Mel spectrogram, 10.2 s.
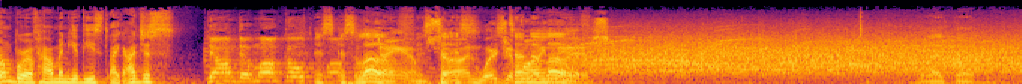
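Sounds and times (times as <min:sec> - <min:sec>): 
speech: 0:00.0 - 0:06.3, 0:09.3 - 0:09.9
hands clapping: 0:05.8 - 0:10.2.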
